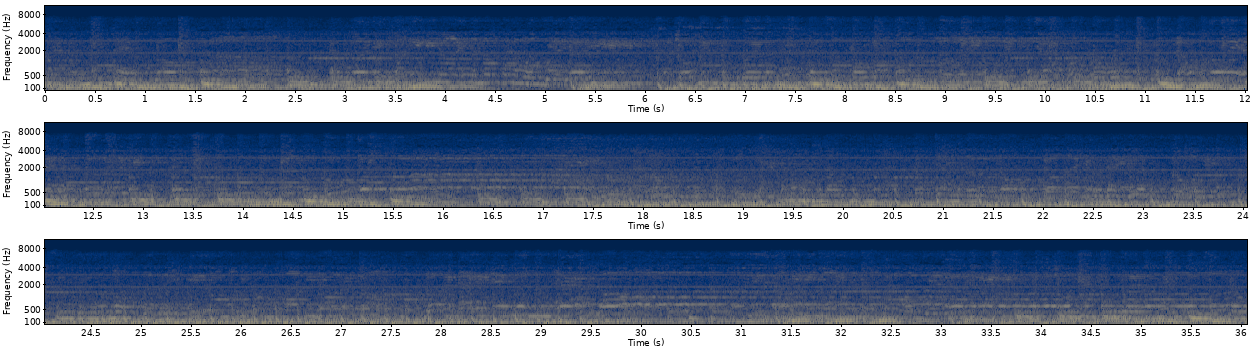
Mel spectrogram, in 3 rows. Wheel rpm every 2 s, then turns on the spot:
0, 0, 0, 0, 0, 0, 0, 0, 0, 0, 0, 0, 0, 0, 0, 0, 0, 0.
none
